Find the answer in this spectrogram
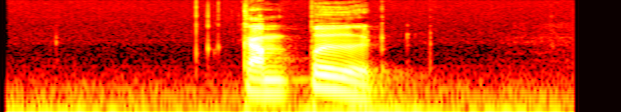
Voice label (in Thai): "กำปื้ด", ภาษาโคราช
